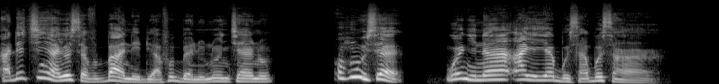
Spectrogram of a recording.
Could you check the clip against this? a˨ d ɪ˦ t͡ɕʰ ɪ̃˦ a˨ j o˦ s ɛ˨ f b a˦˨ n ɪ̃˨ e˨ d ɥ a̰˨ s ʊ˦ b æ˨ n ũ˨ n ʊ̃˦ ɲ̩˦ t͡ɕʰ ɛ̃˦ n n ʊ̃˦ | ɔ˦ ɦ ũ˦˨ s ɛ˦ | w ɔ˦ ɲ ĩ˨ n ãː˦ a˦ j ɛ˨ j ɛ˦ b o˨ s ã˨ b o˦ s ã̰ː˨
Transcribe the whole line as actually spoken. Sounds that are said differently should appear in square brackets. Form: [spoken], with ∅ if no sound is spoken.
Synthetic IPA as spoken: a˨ d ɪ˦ t͡ɕʰ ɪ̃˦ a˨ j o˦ s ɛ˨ f b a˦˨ n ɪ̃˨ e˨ d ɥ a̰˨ [f] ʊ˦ b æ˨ n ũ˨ n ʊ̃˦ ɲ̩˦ t͡ɕʰ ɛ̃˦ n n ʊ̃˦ | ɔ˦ ɦ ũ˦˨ s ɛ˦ | w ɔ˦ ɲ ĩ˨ n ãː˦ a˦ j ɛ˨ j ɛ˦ b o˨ s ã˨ b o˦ s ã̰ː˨

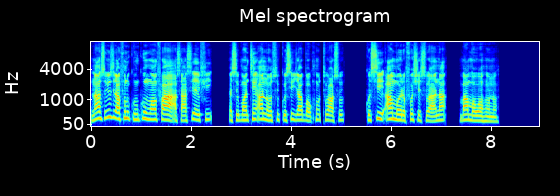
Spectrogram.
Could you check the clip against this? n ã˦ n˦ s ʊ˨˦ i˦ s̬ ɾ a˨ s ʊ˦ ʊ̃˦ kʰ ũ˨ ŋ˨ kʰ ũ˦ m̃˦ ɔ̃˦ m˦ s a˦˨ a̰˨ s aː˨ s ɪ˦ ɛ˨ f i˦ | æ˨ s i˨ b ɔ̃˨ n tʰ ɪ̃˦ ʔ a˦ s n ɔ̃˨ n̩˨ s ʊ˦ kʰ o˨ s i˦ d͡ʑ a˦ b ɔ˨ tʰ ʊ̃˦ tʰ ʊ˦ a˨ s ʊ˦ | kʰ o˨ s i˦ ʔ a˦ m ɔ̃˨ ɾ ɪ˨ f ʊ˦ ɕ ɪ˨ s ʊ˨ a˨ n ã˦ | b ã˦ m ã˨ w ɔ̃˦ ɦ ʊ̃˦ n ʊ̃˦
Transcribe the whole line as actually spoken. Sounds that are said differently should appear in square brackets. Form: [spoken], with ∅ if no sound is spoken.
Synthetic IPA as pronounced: n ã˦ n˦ s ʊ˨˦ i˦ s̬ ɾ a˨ [f] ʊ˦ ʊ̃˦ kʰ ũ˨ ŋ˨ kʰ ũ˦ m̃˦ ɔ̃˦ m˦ [f] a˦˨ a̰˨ s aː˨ s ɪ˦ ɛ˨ f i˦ | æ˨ s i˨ b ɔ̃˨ n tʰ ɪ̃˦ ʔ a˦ [∅] n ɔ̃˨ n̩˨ s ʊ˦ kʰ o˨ s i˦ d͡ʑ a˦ b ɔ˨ [kʰ] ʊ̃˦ tʰ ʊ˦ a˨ s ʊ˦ | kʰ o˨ s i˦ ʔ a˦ m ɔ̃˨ ɾ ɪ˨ f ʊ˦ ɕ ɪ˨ s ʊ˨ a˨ n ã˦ | b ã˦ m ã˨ w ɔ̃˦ ɦ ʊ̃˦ n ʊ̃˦

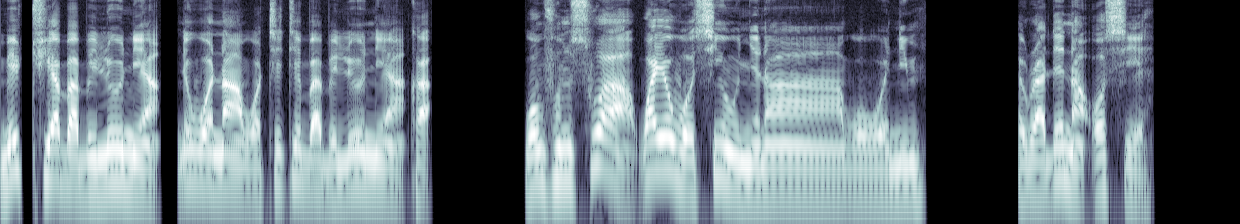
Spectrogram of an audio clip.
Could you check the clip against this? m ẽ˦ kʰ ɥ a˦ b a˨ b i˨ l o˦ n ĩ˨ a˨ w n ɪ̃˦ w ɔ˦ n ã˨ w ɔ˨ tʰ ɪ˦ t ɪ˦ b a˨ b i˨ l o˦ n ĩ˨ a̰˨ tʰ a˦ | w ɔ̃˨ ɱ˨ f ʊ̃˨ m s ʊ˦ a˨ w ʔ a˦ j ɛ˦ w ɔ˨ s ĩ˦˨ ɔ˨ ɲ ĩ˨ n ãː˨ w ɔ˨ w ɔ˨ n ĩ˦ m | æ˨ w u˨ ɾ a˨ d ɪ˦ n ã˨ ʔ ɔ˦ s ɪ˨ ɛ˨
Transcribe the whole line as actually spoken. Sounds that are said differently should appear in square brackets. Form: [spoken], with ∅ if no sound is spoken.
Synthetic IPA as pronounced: m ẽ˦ [tʰ] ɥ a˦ b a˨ b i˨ l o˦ n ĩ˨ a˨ [∅] n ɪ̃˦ w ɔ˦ n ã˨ w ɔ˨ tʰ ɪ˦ t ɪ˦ b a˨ b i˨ l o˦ n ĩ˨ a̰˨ [kʰ] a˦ | w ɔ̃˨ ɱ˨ f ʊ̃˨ m s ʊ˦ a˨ w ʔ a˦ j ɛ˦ w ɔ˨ s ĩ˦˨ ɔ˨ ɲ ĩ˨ n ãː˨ w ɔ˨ w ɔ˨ n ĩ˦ m | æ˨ w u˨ ɾ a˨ d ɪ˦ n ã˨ ʔ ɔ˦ s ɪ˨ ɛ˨

